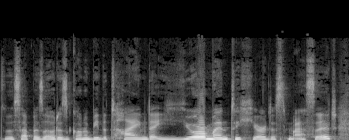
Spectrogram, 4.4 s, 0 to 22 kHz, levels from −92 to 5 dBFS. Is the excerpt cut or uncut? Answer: uncut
